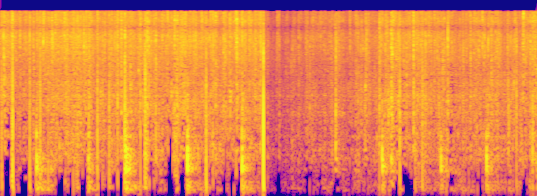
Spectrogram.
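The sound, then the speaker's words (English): Meatballs fry in too much oil in a saucepan, giving a dense, steady sizzle with sharp pops and spits throughout and a brief drop in loudness midway. “Meatballs are turning around quite a bit.”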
